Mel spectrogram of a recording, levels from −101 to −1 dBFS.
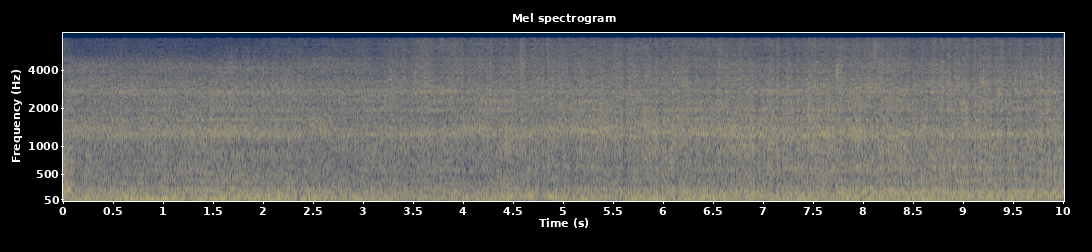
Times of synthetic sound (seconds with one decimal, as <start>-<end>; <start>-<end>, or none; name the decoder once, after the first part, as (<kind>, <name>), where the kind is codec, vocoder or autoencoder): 0.0-1.5 (codec, SNAC); 2.4-10.0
